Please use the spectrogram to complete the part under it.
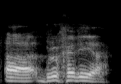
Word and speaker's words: Brujeria: Yeah, yeah, and I hope I'm saying this right, because I've never heard anybody pronounce it before. But was it Brujeria? – Yeah, Brujeria.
